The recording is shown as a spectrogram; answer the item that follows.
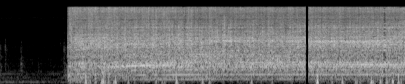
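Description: Electric mixer grinder with a stainless steel jar switching on about a second in and grinding roasted whole spices into powder: a loud, steady motor whirr with the spice pieces rattling against the jar. It breaks off for an instant near the end, then runs on.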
